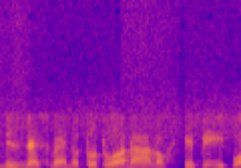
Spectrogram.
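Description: Only speech: a man talking over a telephone line.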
